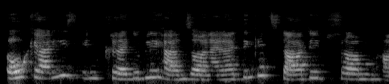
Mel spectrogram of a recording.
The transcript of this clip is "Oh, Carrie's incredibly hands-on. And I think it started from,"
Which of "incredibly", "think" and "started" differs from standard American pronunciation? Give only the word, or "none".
think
